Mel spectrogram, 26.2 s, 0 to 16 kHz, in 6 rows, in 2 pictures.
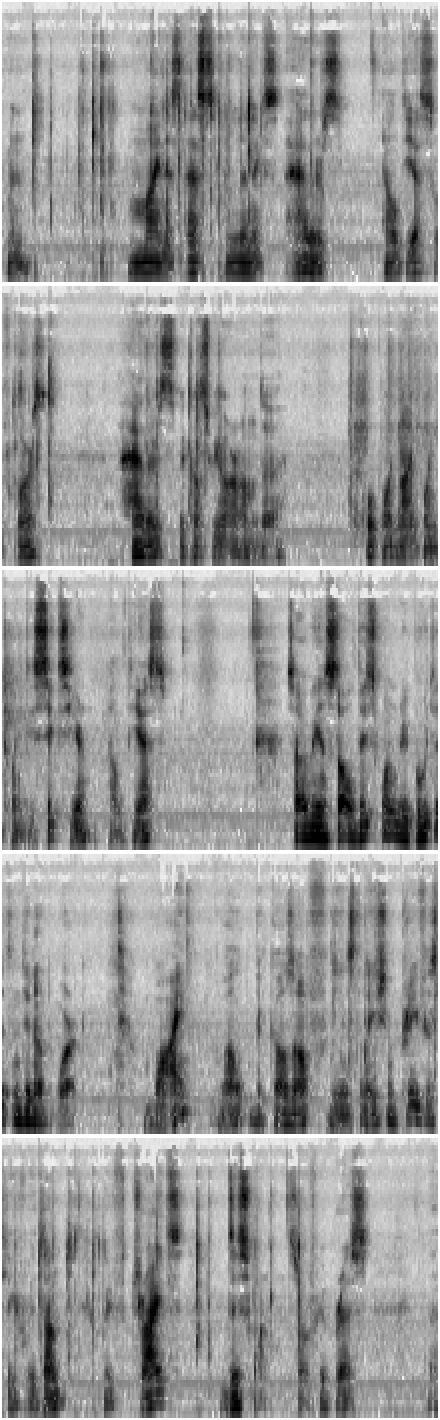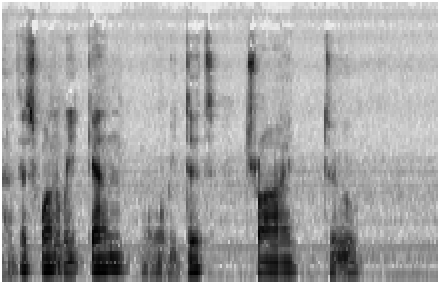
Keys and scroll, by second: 0.0-3.0 typing, 4.1-6.1 typing, 6.3 Tab, 14.9-19.3 typing, 19.9 Tab, 20.3 Tab.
